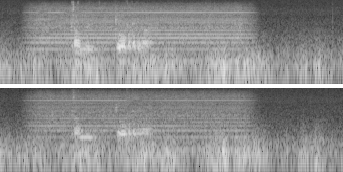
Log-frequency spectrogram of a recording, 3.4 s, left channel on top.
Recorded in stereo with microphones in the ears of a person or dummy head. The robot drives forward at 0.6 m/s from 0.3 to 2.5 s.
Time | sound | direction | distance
0.7 | a man speaking | 75° left (ahead or behind) | 0.7 m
